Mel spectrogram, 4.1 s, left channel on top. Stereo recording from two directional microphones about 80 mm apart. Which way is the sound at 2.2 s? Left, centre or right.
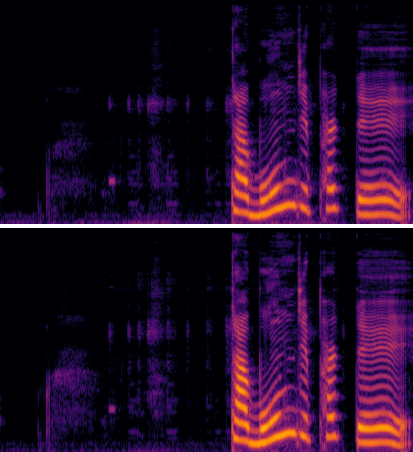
Right.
